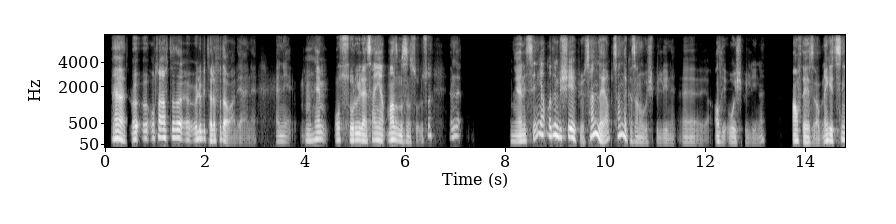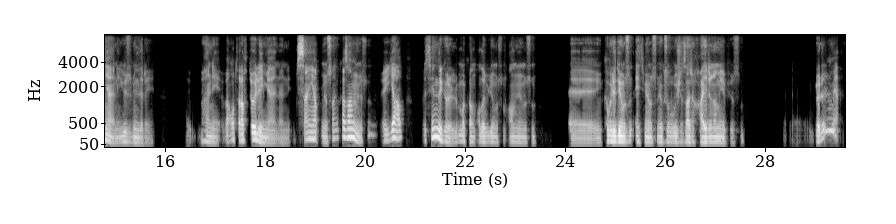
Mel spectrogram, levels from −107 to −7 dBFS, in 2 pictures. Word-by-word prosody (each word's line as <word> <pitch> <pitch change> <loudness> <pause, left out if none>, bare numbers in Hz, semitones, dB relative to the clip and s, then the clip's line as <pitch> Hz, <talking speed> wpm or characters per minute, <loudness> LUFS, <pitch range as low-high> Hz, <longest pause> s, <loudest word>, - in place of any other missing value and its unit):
Evet, 145 -6 +6
ö 135 - -1
ö 155 +2 0
o 155 0 -6
tarafta 175 0 +3
da 170 - +5
ö 130 0 -7
öyle 150 +3 +2
bir 150 - -5
tarafı 115 -5 -1
da - - +4
var, - - -15
yani. - - -19 0.4
Hani, 100 -1 -11 0.3
hem 125 +2 -2
o 125 - -2
soruyla 125 -2 +3
sen 130 +4 +5
yapmaz 130 +1 +3
mısın 105 -3 0
sorusu 115 - -10 0.3
hem 185 +3 -7
de, 205 - -10 1.0
yani, 105 +2 +1
senin 115 - -2
yapmadığın 220 -3 +3
bir - - +1
şey 185 +1 +6
yapıyor. 85 - +1
Sen 220 - +4
de - - +5
yap. 140 - -1
Sen 220 +2 0
de 185 - +3
kazan 100 -7 -6
o 85 -2 -9
işbirliğini. 80 -2 -15
Eee, 90 -1 -14
al 100 +1 -3 0.2
o 95 -1 -5
işbirliğini. 80 +5 -12 0.5
Haftaya 115 -5 +3
hesabına 85 +4 -3
geçsin 120 +6 +4
yani 95 -10 -1
₺100.000'i. 90 -4 -7 1.0
Iıı, 105 - -13
hani, 95 -5 -6
ben - - -6
o 125 - -5
tarafta 125 +2 +1
öyleyim, 100 -10 +4
yani, 80 -1 -8
hani. 80 -1 -17
Sen 135 +2 +3
yapmıyorsan 145 - -4
kazanmıyorsun, 180 - +1
e, 115 - -9
yap. 155 +6 +1 0.4
E, - - -13
seni 185 +1 +4
de 160 - +7
görelim 95 -1 -5
bakalım 95 -2 -6
alabiliyor 95 0 -4
musun, 90 - -15
almıyor 95 -2 -8
musun, 85 +1 -13 0.7
eee, 80 +1 -8
kabul 110 -1 +2
ediyor 105 -1 +7
musun, 100 +1 -3
etmiyor 100 -2 -4
musun 85 +2 -5
yoksa 95 +1 -4
bu 95 0 -3
işi 90 0 -7
sadece 95 -1 -1
hayrına 90 +1 0
mı 95 - -1
yapıyorsun. 80 -1 -11 1.3
Eee, - - -33
görelim 315 - 0
ya. - - -6
105 Hz, 170 wpm, -23 LUFS, 90-140 Hz, 1.3 s, de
